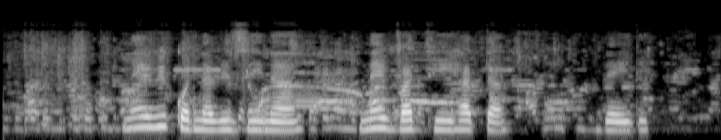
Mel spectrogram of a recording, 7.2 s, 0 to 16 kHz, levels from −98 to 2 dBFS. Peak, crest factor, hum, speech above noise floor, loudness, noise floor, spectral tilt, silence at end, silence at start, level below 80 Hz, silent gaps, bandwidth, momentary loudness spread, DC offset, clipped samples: -2 dBFS; 20 dB; none; 27 dB; -21 LUFS; -48 dBFS; -5.5 dB/octave; 0.05 s; 0.15 s; -72 dBFS; none; 7.8 kHz; 18 LU; under 0.1%; under 0.1%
